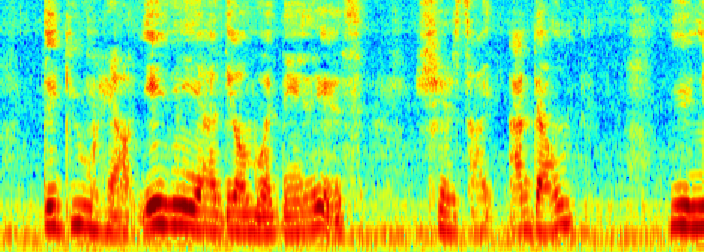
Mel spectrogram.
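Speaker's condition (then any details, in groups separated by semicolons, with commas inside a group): Cerebral palsy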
